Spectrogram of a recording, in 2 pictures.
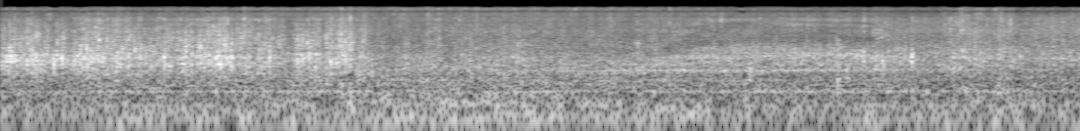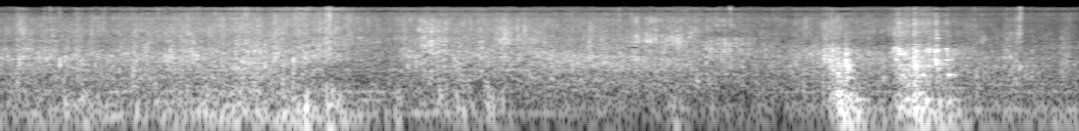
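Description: Off-road Jeep engine running at low speed under a steady wash of rain and water noise from the wet, muddy trail, with a couple of heavy low thumps near the end.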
